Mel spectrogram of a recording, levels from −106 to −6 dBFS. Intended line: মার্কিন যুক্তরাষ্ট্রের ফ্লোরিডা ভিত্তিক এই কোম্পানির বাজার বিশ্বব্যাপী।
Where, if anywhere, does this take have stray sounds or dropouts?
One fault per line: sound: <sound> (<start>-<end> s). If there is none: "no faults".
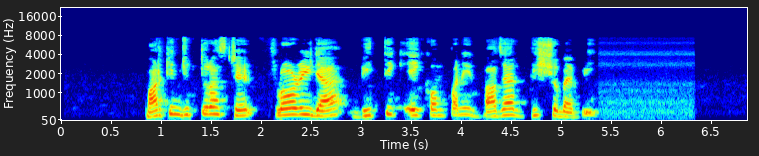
no faults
